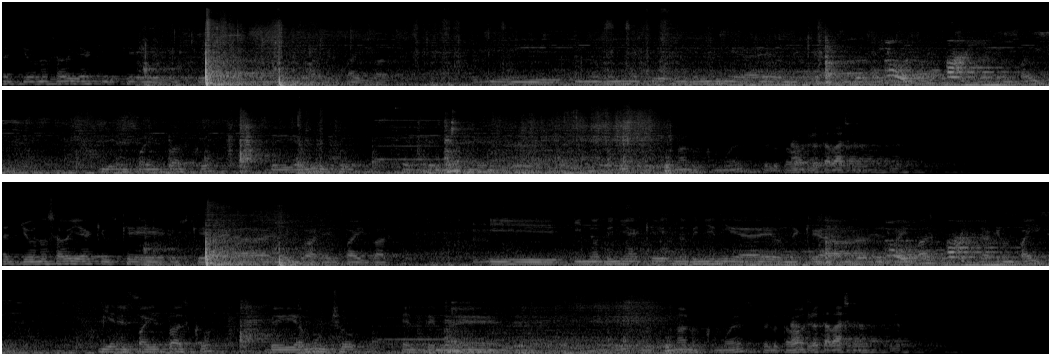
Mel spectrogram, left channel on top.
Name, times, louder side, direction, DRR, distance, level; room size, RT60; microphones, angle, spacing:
voice 1, 0.0-3.9 4.8-10.5 11.4-12.6 13.1-14.0 14.5-18.6 18.9-19.2, right 3 dB, 80° right, 9 dB, 0.6 m, -47 dB
sound 1, 1.3-17.2, left 2 dB, 45° left, 0.5 m, -44 dB
voice 2, 18.3-19.5, right 1 dB, 20° right, 6 dB, 0.5 m, -50 dB
16.5 x 6.7 x 3.4 m, 2.2 s
head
